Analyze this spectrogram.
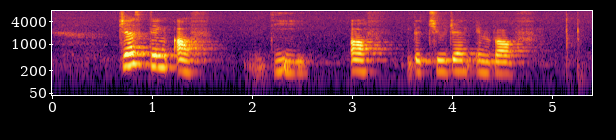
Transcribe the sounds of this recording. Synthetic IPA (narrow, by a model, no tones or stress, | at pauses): d͡ʒast̪ɪ̃ŋkɔf | di | ɔfd̪ət͡ʃildɹə̃nĩnvɔlv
